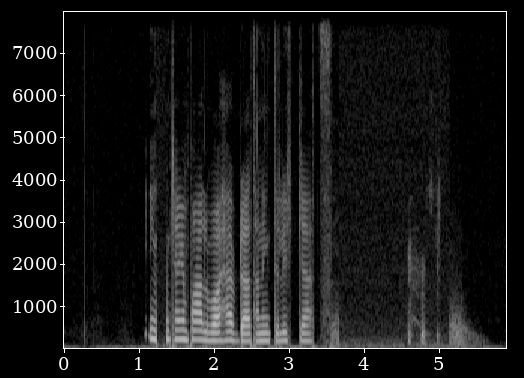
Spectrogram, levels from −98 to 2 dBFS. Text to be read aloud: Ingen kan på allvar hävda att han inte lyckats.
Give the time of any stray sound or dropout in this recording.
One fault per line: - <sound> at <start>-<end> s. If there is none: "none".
- dropout at 1.2-1.4 s
- laugh at 4.6-5.0 s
